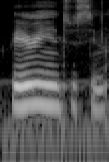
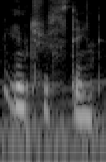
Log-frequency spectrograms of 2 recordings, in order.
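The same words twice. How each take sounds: First: "Very interesting" much louder, weight on "Very"; emphatic. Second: Said in the usual way. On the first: Real, not acted. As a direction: lean hard on "Very". Louder retake.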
